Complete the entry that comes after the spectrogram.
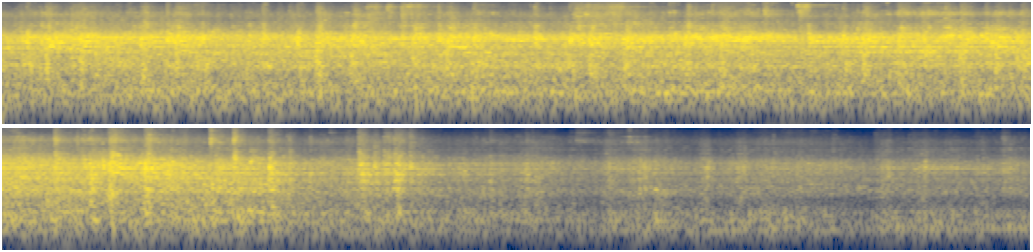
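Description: Passenger coaches of a Pakistan Railways express train passing close by at speed: a loud rumble with rapid clicks of the wheels over rail joints. About ten seconds in, the sound drops away as the last coach passes and the train recedes.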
